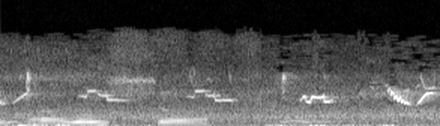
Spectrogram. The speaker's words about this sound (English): I think it's a red-breasted grosbeak, maybe. Oh, you know what? You're probably right.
